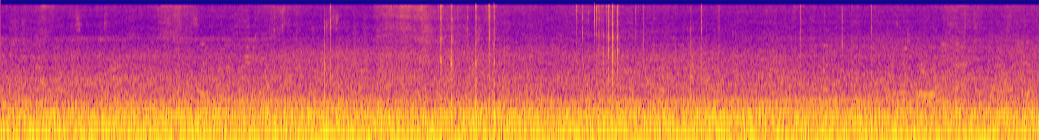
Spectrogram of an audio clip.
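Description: Airliner cabin noise on approach with flaps extended: a steady low rumble of the engines and airflow, with a constant hum running through it.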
